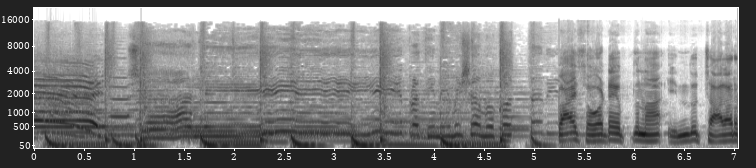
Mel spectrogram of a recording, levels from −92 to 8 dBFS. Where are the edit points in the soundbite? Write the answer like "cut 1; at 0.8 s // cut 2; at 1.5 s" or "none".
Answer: none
